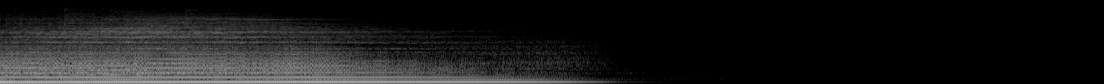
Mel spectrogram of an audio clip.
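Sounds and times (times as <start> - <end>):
band chord on bass and guitars: 0.0 - 6.2.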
